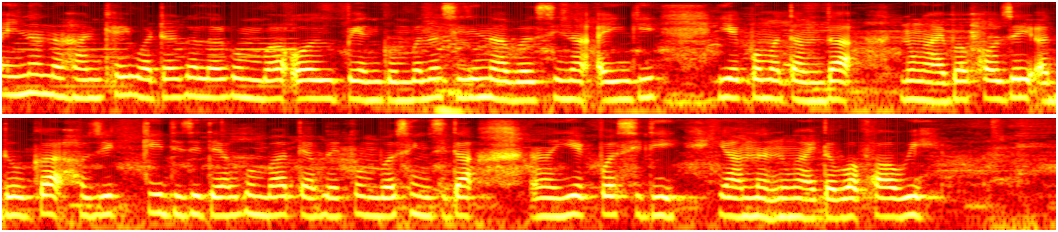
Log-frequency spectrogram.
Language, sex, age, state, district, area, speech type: Manipuri, female, 18-30, Manipur, Thoubal, rural, spontaneous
